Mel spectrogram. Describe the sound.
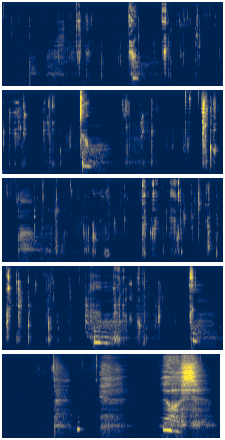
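Deep, wet kissing sounds: many irregular smacks, sucks and lip pops in uneven bursts with short pauses, mixed with soft breathy sighs, faint overall and without talk.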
